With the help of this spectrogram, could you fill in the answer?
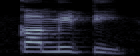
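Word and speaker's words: committee: यहां पर ई है। आई जो है ना यहां पर इसको ई पढ़ना है। आई नहीं पढ़ना है। तो कमी और डबल टी और डबल ई टी। इसको डबल टी और डबल ई को टी। कमिटी।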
